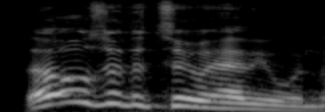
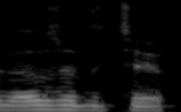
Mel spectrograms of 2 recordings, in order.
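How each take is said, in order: First: Louder and higher, stressing "Those"; emphatic restatement. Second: Said in the usual way. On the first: Shown as a demonstration. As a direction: punch it out the second time.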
